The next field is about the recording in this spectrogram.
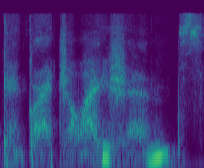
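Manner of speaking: soft, hushed little whisper. Retelling what a woman said over the phone, imitating a little whisper. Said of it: "in a little whisper over the phone".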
